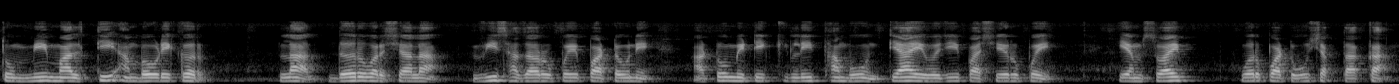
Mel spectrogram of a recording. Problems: none marked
